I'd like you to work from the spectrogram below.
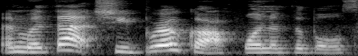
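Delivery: ordinary delivery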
